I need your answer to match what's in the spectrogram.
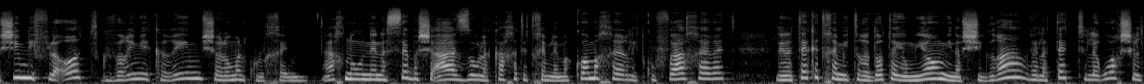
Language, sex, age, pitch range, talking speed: Hebrew, female, 40-59, 200-265 Hz, 135 wpm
